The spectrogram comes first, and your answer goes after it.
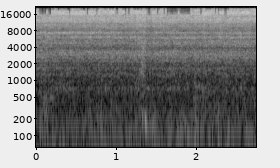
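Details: Laser welding 1/8-inch aluminum tube in a speed trial around 70-85 cm per minute: steady sharp hiss holding evenly through the pass, indicating full burn-through penetration.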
